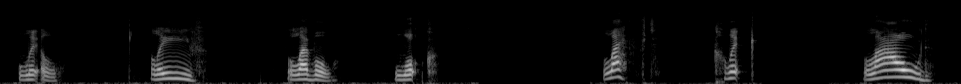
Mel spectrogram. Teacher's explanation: Across many northern counties, including Yorkshire, you will often hear a light L being sounded as a dark L. What I mean is, rather than uhl, you'll hear ohl.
